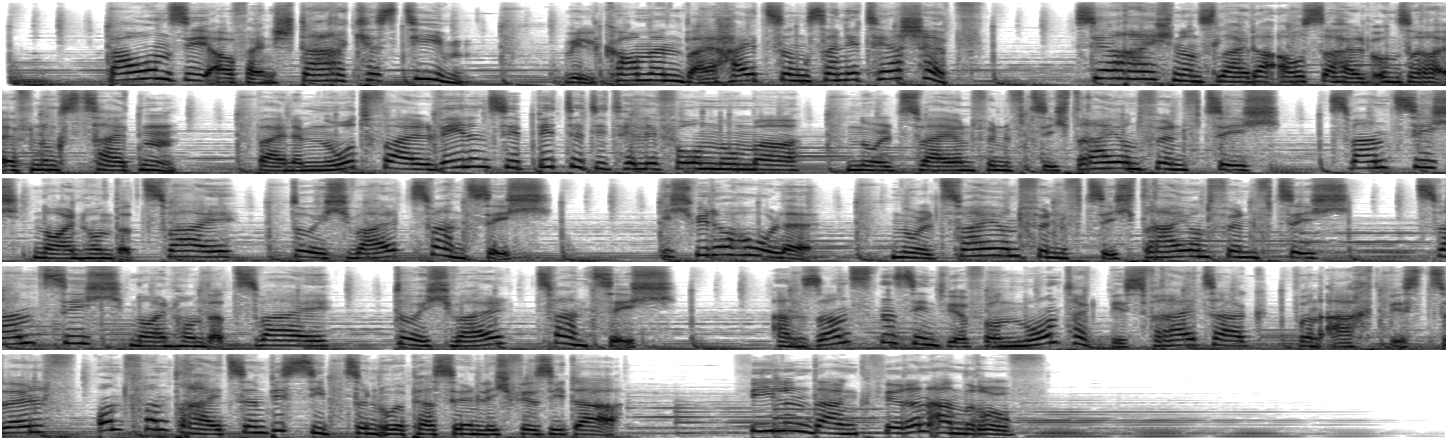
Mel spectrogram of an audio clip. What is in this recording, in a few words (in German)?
Nachtansage; Heizung Sanitaer Schoepf; telefonansagen sonstige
